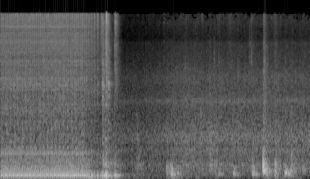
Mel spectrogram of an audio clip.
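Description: A small motor with a carburettor idles steadily, then cuts out after about two seconds, leaving scattered clicks and knocks from the engine and workbench.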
